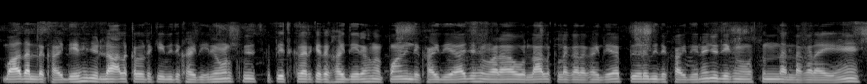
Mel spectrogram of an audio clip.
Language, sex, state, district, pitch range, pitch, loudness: Hindi, male, Chhattisgarh, Korba, 115-130 Hz, 120 Hz, -23 LUFS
